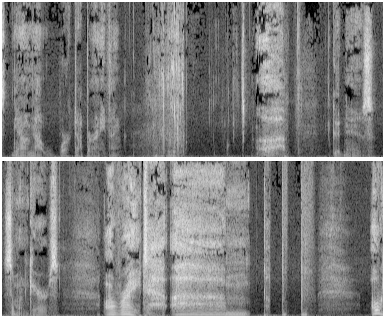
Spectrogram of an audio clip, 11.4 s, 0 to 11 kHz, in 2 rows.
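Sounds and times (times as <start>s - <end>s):
speech: 0.0s - 2.8s, 3.8s - 9.8s, 11.2s - 11.4s
noisy slurping sips of a hot drink: 2.1s - 2.8s.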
